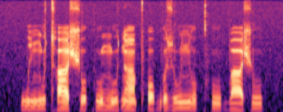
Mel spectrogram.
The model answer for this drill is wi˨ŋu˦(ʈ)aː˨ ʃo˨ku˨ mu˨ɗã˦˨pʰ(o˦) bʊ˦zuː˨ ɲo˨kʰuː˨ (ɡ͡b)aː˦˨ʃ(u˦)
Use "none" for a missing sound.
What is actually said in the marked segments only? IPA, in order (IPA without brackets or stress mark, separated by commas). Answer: tʰ, ɔ˦, b, u˦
